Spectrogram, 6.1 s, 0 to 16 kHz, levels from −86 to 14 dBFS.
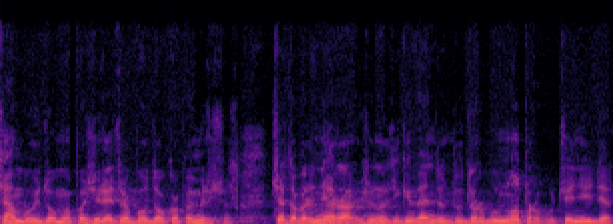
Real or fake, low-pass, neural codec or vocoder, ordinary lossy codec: real; 14.4 kHz; none; Opus, 64 kbps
